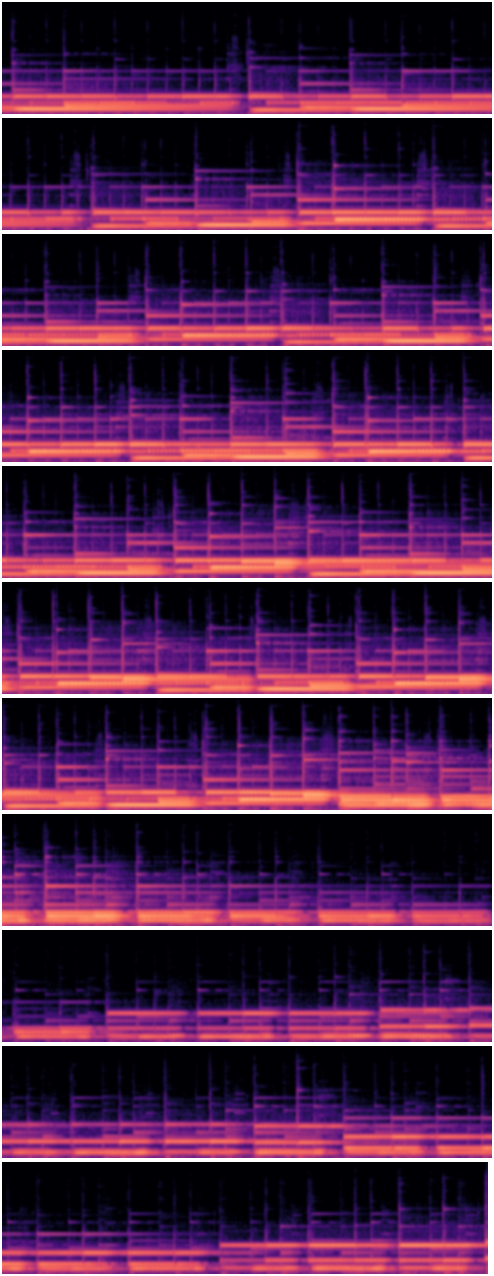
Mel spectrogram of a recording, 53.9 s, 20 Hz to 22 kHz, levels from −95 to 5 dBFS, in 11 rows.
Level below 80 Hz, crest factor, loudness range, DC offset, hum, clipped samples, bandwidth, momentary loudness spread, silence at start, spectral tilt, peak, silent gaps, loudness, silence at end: -52 dBFS; 16 dB; 9 LU; under 0.1%; none; under 0.1%; 5.6 kHz; 12 LU; 0 s; -9.5 dB/octave; -2 dBFS; none; -19 LUFS; 0 s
